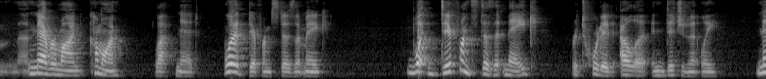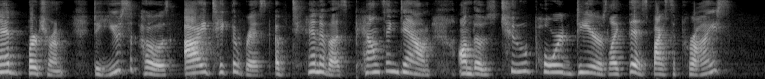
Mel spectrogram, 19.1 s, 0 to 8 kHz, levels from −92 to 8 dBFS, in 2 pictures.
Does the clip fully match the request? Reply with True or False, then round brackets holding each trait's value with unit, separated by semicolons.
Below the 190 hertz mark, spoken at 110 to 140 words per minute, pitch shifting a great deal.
False (210 Hz; 135 wpm; 7.5 semitones)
